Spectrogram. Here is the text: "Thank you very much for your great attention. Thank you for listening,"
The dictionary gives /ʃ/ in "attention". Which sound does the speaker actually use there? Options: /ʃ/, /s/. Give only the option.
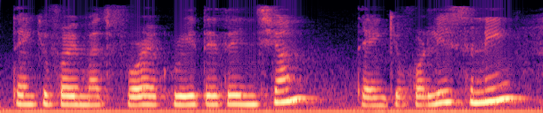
/s/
